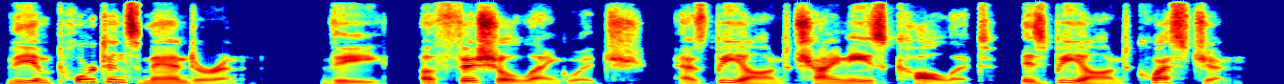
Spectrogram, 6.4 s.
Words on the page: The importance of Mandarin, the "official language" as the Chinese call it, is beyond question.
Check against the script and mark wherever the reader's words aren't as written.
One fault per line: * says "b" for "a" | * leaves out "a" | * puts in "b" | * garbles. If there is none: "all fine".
* leaves out "of"
* says "beyond" for "the"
